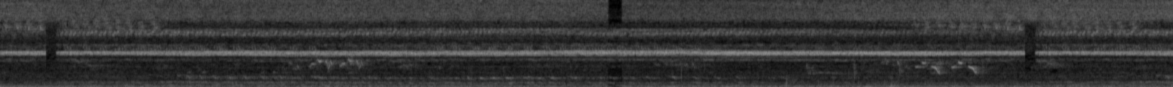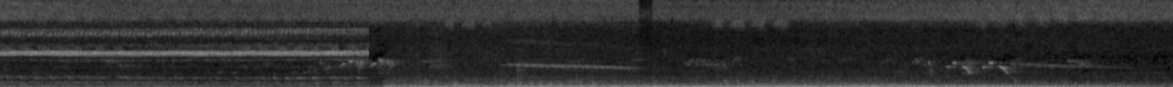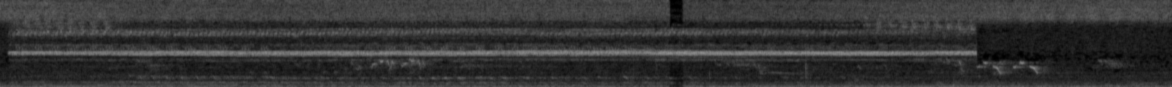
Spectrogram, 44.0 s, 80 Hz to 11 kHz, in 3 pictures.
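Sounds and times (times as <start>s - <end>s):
insects droning: 0.0s - 43.9s
bird chirps: 14.8s - 28.8s, 29.4s - 42.4s
low rumble: 19.4s - 29.4s.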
